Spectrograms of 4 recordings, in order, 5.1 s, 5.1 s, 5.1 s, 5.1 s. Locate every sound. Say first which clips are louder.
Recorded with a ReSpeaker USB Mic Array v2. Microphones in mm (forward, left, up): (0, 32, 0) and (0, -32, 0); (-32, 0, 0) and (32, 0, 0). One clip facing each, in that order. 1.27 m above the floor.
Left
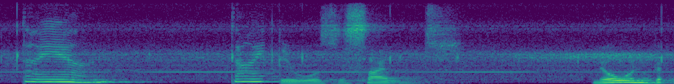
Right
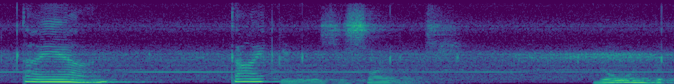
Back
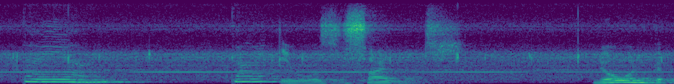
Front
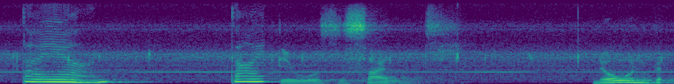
0.2 s a woman speaking: right 3 dB, front 11 dB; 15° right, 0.7 m
2.1 s a man speaking: left 6 dB, front 4 dB; 70° left, 0.9 m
